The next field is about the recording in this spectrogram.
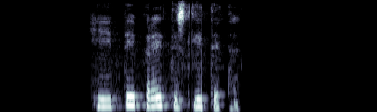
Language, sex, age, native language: Icelandic, female, 30-39, Icelandic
